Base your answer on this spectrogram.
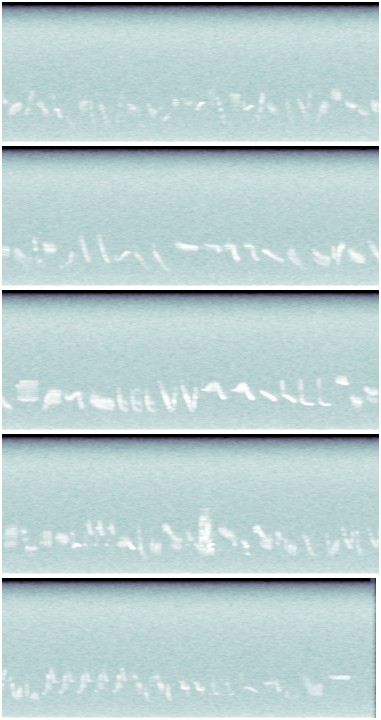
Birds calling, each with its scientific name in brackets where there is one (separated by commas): Hawaii Amakihi (Chlorodrepanis virens), Eurasian Skylark (Alauda arvensis)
